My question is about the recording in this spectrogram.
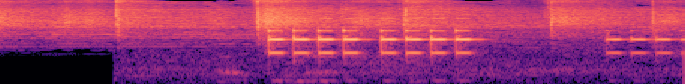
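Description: Mobile phone ringtone: a rapid electronic trill of two high tones in short bursts, starting about a second in and repeating just before the end, over music.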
